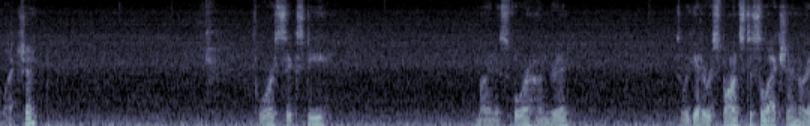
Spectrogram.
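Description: A man explains calmly through a close microphone, in short phrases with pauses.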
